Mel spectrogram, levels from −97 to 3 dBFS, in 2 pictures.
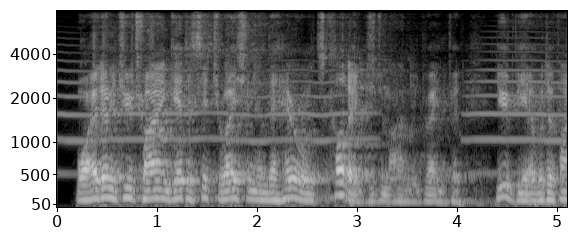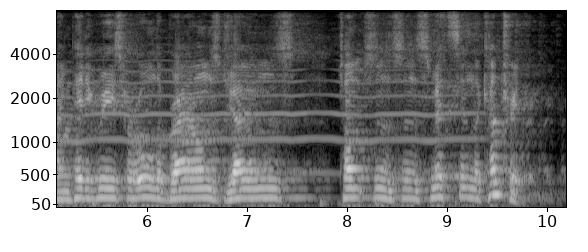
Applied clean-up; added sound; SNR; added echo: none; Trumpet; 19 dB; reverberation time 1.4 s.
